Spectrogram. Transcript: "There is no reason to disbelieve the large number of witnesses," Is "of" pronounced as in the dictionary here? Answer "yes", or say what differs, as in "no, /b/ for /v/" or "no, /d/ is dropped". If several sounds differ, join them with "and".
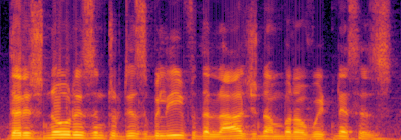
yes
